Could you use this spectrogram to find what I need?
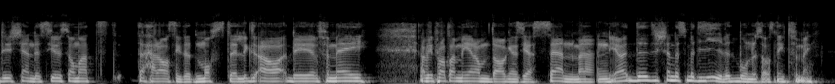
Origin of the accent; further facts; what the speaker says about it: Oskarshamn, Kalmar County, Sweden; när jag växte upp i Oskarshamn, precis som du gjorde. Jag bodde i Kristineberg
